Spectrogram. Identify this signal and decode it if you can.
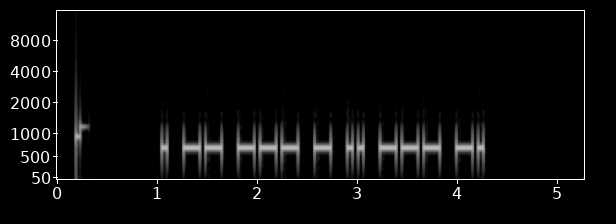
Morse code, heard as a keyed tone, about 22 wpm, 700 Hz. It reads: EMOTION
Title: Sentences from Top 1600 Words - New Word Drill Alt - 22wpm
